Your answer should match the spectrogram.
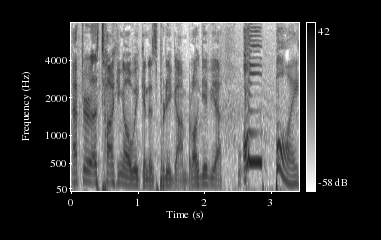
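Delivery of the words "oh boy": cranked way up, bright and loud. Asked for proof despite a worn-out voice, the guest does a Mickey Mouse voice. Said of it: "You are the real Mickey Mouse".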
